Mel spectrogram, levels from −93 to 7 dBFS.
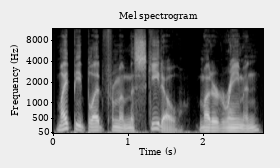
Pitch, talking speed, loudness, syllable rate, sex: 105 Hz, 170 wpm, -20 LUFS, 5.0 syllables/s, male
